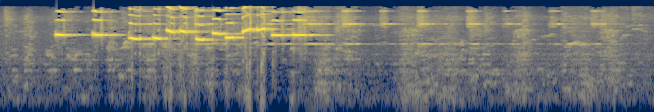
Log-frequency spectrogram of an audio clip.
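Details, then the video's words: Bar-winged prinia song, played to stir caged birds into singing: loud, high, clear whistled notes repeated rapidly for about three seconds, some slurred up and down, then quieter scattered notes. "Pancingan jongkangan biar gacor"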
